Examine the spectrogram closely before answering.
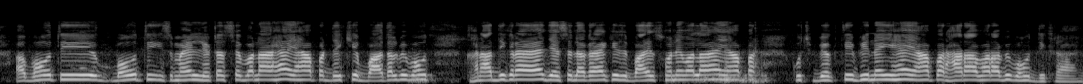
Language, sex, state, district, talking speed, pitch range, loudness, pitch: Chhattisgarhi, male, Chhattisgarh, Balrampur, 250 wpm, 195-220 Hz, -19 LUFS, 210 Hz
